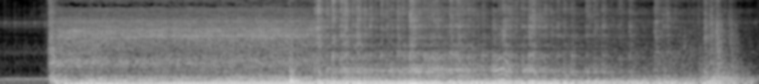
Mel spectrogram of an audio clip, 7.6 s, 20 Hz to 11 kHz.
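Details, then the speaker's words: 1963 DKW, smoky, running without a muffler or exhaust, first start attempts in the shop: catches abruptly, runs with an uneven low burble for about seven seconds, then dies; sounds better than before but won't keep running. "Oh, it's not going to run. It's smoky, but it sounds a lot better."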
